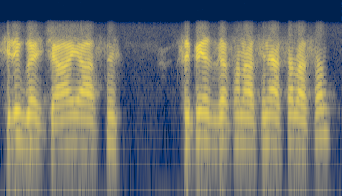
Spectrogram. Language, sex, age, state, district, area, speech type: Kashmiri, male, 45-60, Jammu and Kashmir, Bandipora, rural, conversation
